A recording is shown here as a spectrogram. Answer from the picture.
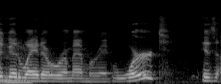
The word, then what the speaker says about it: wort: It's the liquid that you have in the sink Once you steep that first bag of grains, that becomes wort. – It is wort. – That word wart in your recipe. – It's pronounced wart.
